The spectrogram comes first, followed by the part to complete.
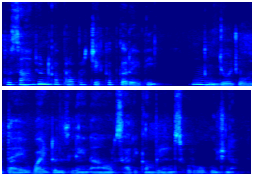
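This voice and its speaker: A woman narrating a romantic audio story in a soft, half-whispered, breathy voice. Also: fairly low pitch, fairly even intonation, moderate pace, highs cut off.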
